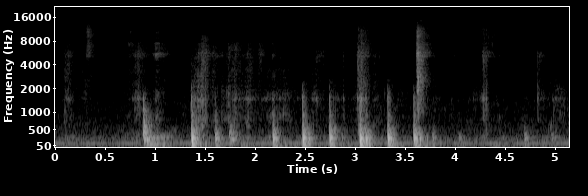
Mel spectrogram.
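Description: Chewing a mouthful of raw garden salad: about ten crisp, irregular crunches over some three seconds, then a sharp click at the very end.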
